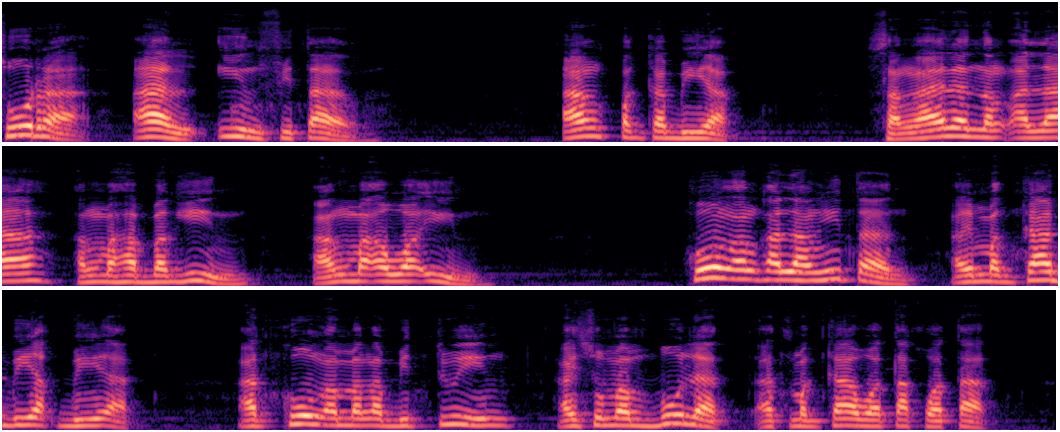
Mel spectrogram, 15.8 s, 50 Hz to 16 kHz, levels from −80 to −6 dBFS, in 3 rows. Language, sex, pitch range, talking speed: Filipino, male, 145-190 Hz, 100 wpm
